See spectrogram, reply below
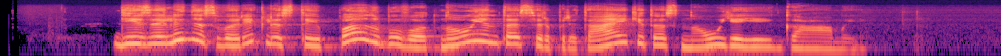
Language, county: Lithuanian, Panevėžys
